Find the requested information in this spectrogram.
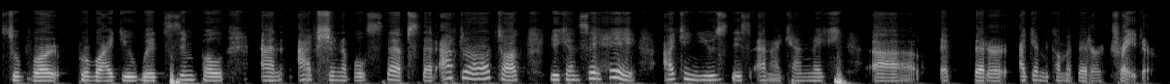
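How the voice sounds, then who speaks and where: A woman with a non-native accent speaks at a moderate pace and medium pitch, with ordinary pitch variation. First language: not English. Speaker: trading coach. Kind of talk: webinar presentation. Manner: hesitant, with fillers.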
